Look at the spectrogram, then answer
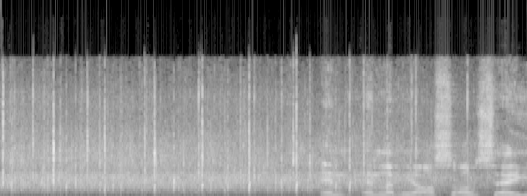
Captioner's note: cheers and applause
